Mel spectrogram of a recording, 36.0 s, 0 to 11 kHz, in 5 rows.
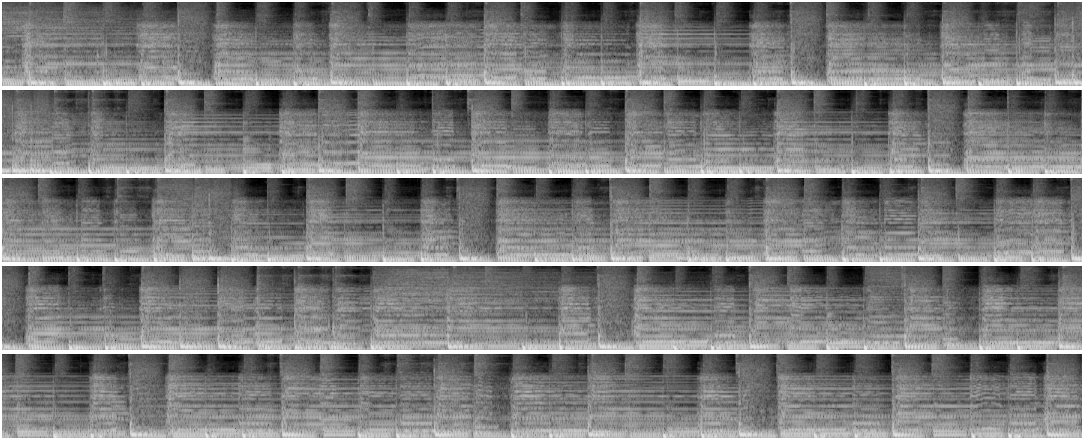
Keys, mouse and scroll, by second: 1.2 l, 2.6 click, 3.7 click, 5.1 click, 6.2 v, 7.3 click, 8.7 shift+v, 10.2 1, 10.4 Return, 12.7-14.9 drag, 15.1 middle click, 15.3-15.7 scroll up 1, 15.7-16.2 scroll down 1, 16.2-17.3 middle drag, 19.3-20.4 middle drag, 22.0 click, 24.5 click, 26.7 click, 28.2 click, 28.7 middle click, 29.1 click, 31.8 n, 32.9 middle click, 34.2 click, 35.2 shift+r.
